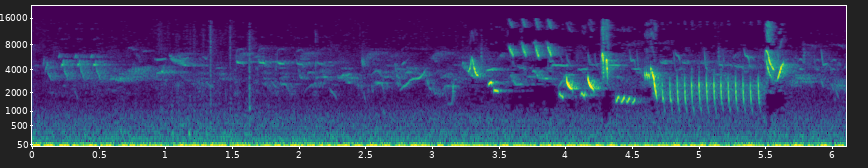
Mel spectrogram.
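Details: Common nightingale singing at Diddington: loud varied phrases of sharp whistles and chirps, then a rapid buzzy rattling trill, over a background of fainter chirping from other birds.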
